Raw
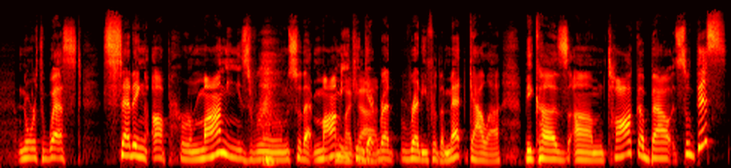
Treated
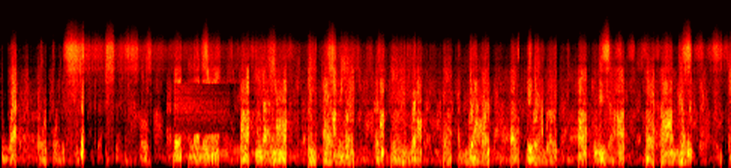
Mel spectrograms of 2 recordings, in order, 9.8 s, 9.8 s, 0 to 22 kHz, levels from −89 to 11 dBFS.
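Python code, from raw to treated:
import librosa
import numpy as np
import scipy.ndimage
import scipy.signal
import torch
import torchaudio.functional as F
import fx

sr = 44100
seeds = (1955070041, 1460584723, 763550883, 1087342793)

p1 = fx.block_reorder(x, sr, ms=276.0, group=3)
p2 = fx.echo_pitch(p1, sr, ms=91, semitones=-2, count=2, db_per_echo=-3.0)
p3 = np.where(np.abs(p2) >= 10.0 ** (-23.5 / 20.0), p2, 0.0)
p4 = p2 + (p3 * 10.0 ** (-6.0 / 20.0))
p5 = fx.noise_vocoder(p4, sr, seeds[0], bands=16)
p6 = fx.step_gate(p5, sr, bpm=150, pattern='xx...x.xx', floor_db=-24.0, edge_ms=4.5)
p7 = fx.spec_repair(p6, sr, seeds[1], start_s=2.34, length_s=0.66, low_hz=680.0, high_hz=3400.0, source='both')
y = p7 + fx.echo_wet_highpass(p7, sr, ms=169, feedback_pct=77, hz=2000.0, wet_db=-19.5, dry=0)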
